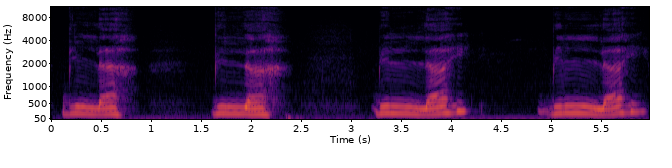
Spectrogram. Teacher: لام کو باریک پڑھا جاتا ہے، جیسے باللہ، باللہ، باللہ، باللہ۔ باللہ کو بھی ہم ایک الف کے جتنا لمبا کھینچیں گے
